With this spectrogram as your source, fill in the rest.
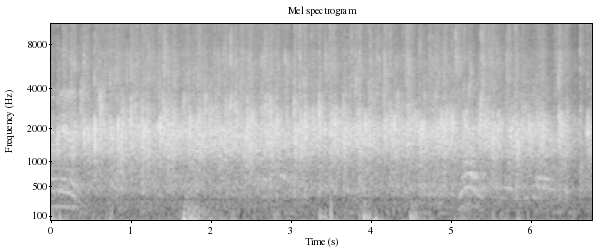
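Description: A church congregation applauds in a steady, dense wash of clapping that fills the room, with voices audible underneath.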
